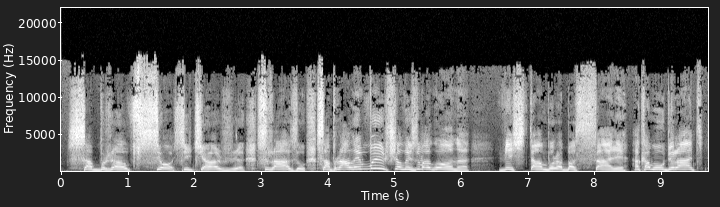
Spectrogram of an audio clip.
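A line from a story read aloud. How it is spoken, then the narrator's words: Frantic shrieking. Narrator (Russian): истошно вопит проводница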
